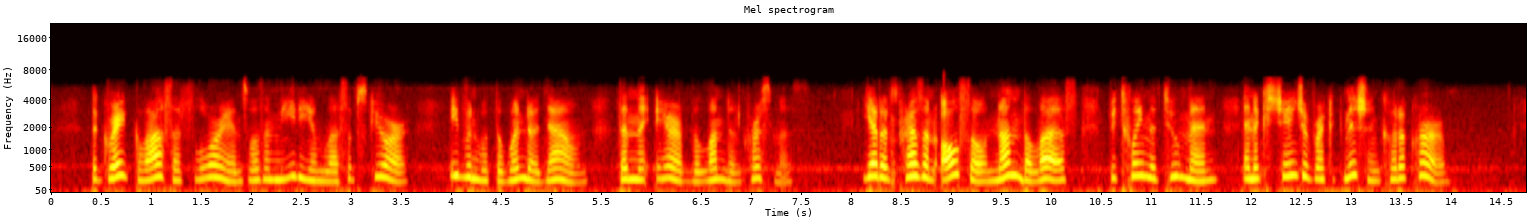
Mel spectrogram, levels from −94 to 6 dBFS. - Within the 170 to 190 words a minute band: No, average, 160 wpm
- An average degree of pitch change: Yes, average, 3.9 semitones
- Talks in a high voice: Yes, high, 235 Hz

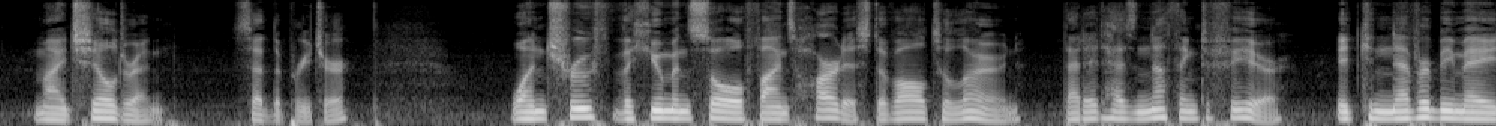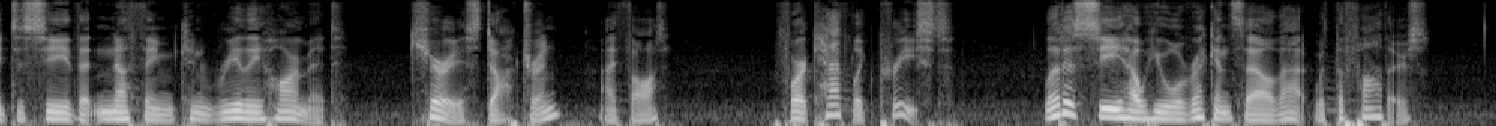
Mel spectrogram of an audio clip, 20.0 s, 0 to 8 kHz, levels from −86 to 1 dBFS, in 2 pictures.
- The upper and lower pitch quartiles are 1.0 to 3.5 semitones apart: Yes, narrow, 2.6 semitones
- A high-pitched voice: No, low, 120 Hz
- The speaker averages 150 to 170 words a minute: Yes, average, 160 wpm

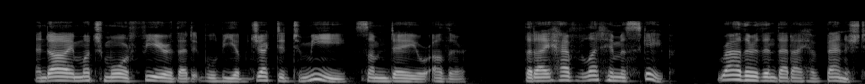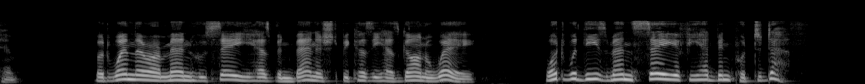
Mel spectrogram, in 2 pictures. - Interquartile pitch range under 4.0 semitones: No, average, 5.2 semitones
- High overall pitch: No, medium, 170 Hz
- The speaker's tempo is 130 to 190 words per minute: No, average, 200 wpm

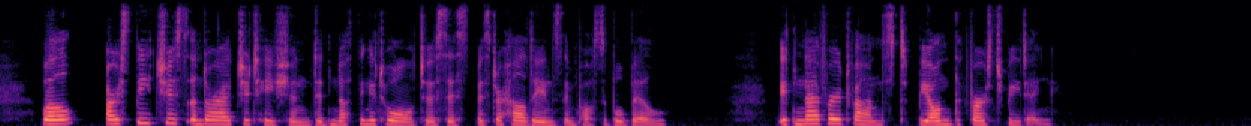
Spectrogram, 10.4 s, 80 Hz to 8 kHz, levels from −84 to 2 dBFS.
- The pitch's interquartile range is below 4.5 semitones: Yes, average, 3.8 semitones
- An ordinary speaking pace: No, slow, 130 wpm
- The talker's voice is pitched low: No, high, 230 Hz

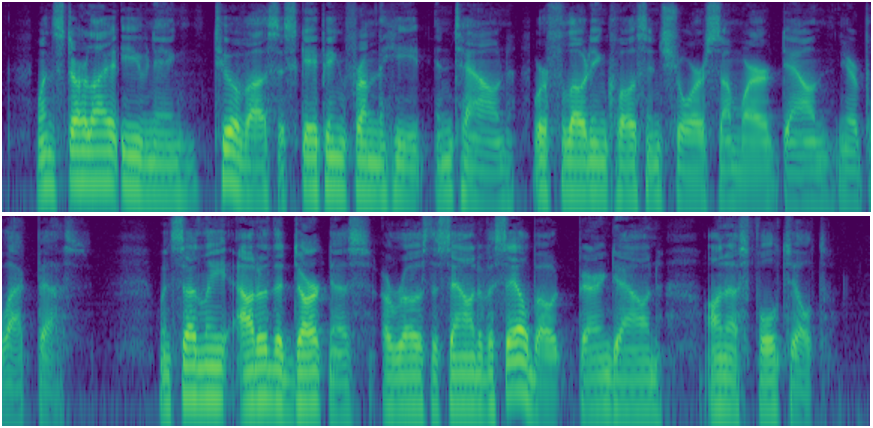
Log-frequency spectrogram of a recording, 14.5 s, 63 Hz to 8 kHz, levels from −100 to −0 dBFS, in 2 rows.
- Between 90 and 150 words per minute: No, average, 160 wpm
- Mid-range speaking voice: No, low, 100 Hz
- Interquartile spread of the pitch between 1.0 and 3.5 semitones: Yes, average, 3.1 semitones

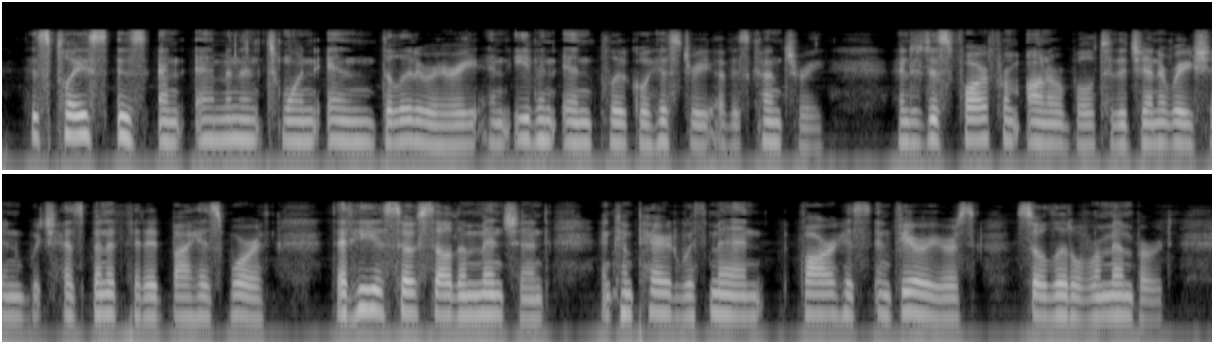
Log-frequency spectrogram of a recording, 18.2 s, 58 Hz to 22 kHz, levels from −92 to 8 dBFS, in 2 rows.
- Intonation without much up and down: Yes, narrow, 2.1 semitones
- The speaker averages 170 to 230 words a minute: No, average, 160 wpm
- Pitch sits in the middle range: Yes, medium, 155 Hz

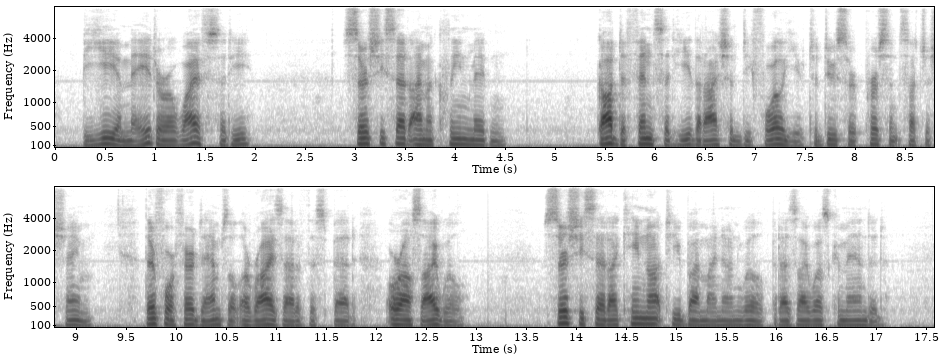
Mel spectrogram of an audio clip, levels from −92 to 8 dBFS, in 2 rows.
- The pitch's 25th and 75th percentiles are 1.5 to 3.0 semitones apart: Yes, narrow, 2.5 semitones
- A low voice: Yes, low, 100 Hz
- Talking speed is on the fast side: Yes, fast, 210 wpm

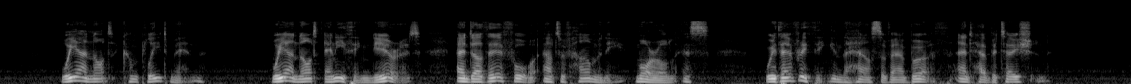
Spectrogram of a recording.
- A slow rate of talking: No, average, 160 wpm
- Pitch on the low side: Yes, low, 130 Hz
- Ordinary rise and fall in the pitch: Yes, average, 4.5 semitones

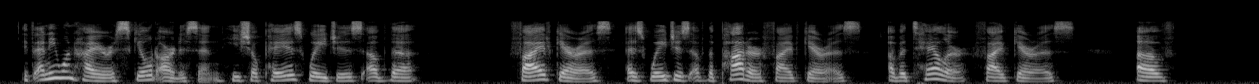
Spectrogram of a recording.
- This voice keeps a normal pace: Yes, average, 145 wpm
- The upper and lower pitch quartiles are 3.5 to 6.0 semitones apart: No, average, 3.1 semitones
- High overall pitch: No, medium, 170 Hz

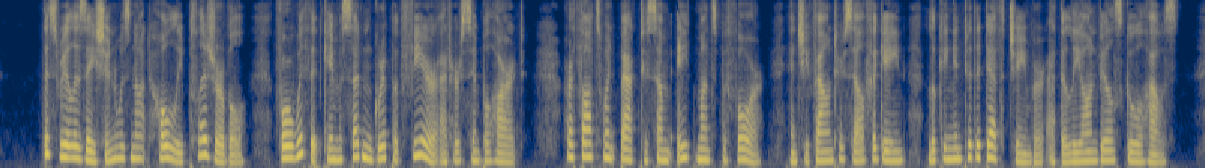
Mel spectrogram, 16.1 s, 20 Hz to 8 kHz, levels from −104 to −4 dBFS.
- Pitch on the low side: No, medium, 175 Hz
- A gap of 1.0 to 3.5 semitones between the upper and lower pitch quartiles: No, average, 4.9 semitones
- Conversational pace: Yes, average, 160 wpm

